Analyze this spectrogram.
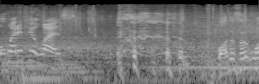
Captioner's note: Dad laughs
